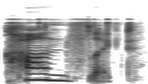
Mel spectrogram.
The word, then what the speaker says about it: conflict: same for Sheet spreadsheet if it's a noun it's conflict with an ah conflict you don't really make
